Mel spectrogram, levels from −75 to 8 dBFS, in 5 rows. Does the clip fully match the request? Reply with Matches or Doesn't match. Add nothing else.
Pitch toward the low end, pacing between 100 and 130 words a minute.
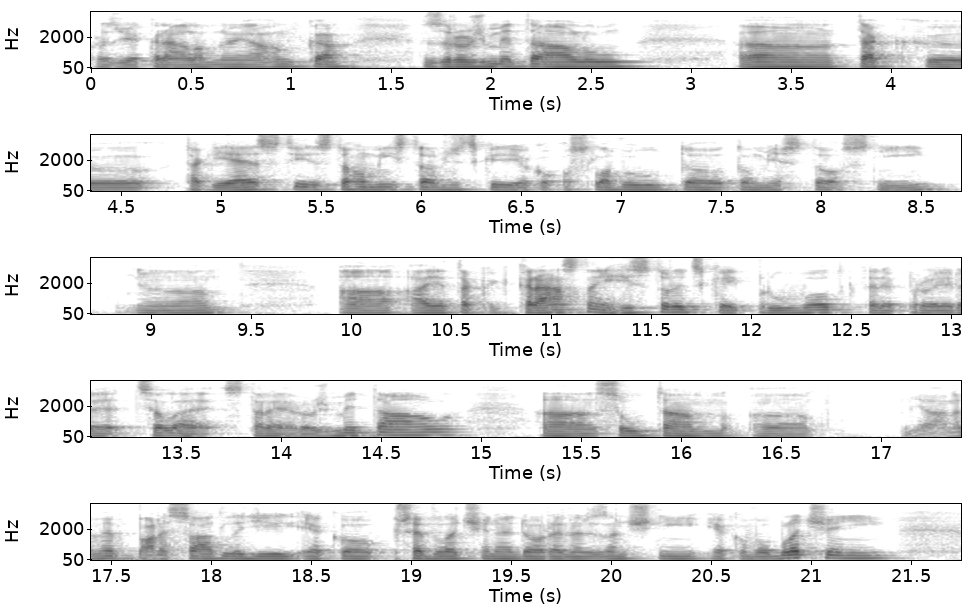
Matches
